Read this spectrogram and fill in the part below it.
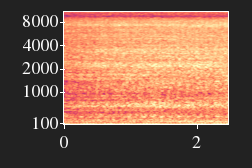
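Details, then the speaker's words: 3.0 V6 transplanted into a '91 Dodge Caravan idles smoothly and evenly with a low, steady hum on its first start after 19+ years. It runs on all six with no ticking or knocking, just a slight exhaust leak. "No ticking, no knocking, no noise, nothing. It's just purring."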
